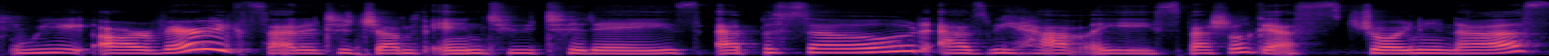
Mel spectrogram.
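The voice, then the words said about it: Slightly hoarse, sick-sounding voice. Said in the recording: “I'm a little bit sick this week, so if I sound a little hoarse, that's why.”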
